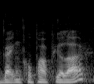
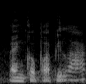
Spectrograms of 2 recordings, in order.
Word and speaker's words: Banco Popular: of the year at bangkok popular thank you very much did i pronounce that correctly banko popular banco popular wonderful we are known as popular popular yes yes i'm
